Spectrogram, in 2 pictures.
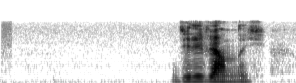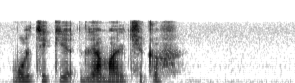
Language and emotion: Russian, neutral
